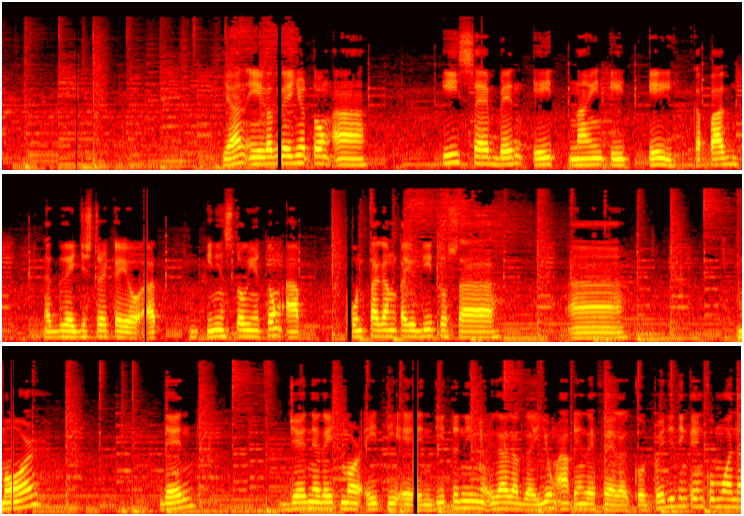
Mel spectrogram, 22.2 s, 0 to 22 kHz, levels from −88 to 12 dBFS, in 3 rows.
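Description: Short holes of silence punch through the sound at 0.73–0.75 s, 2.75–2.80 s, 4.79 s, 6.81 s, 8.81–8.85 s, 10.84–10.90 s, 14.89–14.91 s and 18.90–18.95 s. That's a gap between stream segments. The timestamps of neighbouring 2-second chunks don't quite meet, and the player pads the difference with silence, anywhere from about 3 to 51 ms. The edges are hard, so each one reads as a clean dropout on a roughly 2-second beat.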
